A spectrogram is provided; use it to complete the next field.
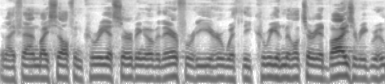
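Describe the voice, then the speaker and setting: A man is speaking here. He has a medium pitch and an American accent. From Pennsylvania, Bucks County. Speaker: army veteran. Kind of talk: testimony. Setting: stage with audience. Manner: hesitant, many fillers.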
